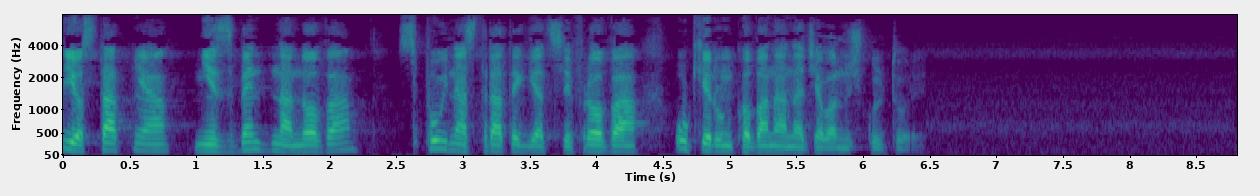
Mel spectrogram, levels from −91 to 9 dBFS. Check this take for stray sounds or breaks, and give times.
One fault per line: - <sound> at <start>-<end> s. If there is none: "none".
none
